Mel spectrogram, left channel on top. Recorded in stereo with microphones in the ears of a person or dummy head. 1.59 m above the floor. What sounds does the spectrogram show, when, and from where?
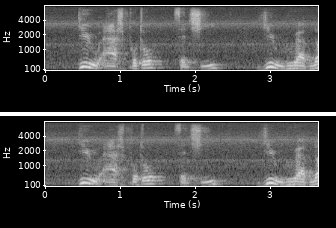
0.4 s a man speaking: 50° left (ahead or behind), 2.5 m; by 3.6 s centre (ahead or behind), 1.5 m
